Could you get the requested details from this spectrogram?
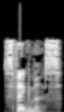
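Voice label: "sphygmus", British English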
